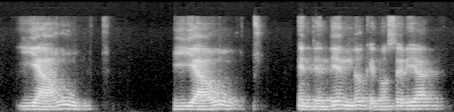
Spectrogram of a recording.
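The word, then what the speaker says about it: yaourt: dice en español yogur en francés se escribe parecido y se pronuncia yaú yaú entendiendo que no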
